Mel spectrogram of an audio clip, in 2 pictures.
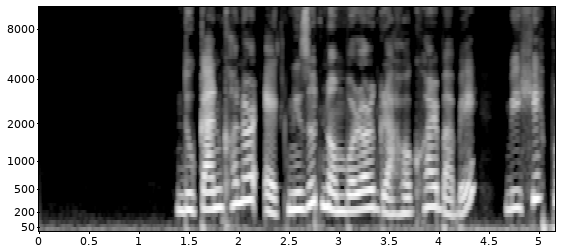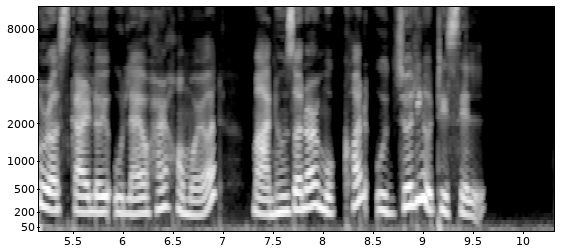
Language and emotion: Assamese, happy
